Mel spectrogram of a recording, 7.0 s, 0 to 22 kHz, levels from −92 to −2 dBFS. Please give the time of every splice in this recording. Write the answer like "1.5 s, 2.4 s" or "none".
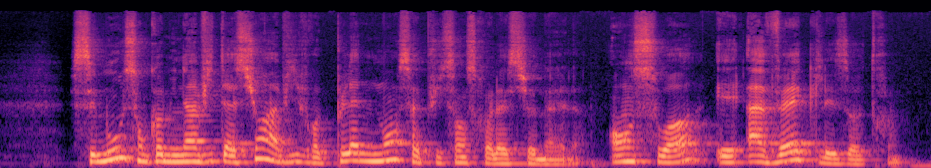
none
